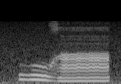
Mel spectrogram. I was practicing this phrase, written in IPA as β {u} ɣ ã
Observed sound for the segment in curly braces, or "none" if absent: u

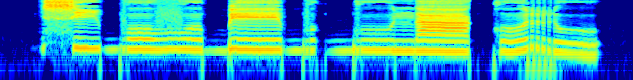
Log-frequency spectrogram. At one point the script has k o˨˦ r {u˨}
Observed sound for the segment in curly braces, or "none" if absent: u˨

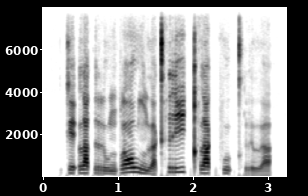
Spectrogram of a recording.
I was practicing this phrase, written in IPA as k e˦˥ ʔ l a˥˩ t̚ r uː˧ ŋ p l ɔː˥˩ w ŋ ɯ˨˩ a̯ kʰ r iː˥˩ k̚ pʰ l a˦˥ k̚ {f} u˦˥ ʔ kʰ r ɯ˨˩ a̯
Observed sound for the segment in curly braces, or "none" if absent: f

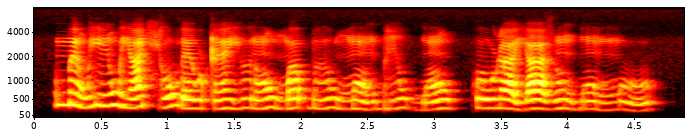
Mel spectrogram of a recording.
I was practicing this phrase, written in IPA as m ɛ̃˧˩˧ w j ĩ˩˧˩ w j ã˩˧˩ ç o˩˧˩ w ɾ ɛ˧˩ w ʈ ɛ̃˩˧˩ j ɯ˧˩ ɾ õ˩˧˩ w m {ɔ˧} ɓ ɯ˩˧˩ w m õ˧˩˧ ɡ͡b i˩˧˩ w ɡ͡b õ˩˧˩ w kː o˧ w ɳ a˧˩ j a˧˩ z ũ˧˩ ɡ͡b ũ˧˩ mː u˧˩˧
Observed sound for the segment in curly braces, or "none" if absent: ʌ˧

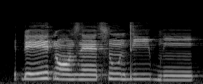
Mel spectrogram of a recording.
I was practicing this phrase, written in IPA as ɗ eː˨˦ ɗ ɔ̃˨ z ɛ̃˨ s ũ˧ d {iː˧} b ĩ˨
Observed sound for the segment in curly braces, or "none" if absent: iː˧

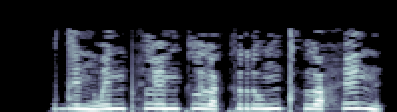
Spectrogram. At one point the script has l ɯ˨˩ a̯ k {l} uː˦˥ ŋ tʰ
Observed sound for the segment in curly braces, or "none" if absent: r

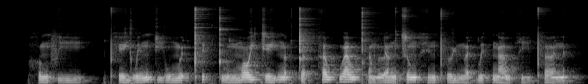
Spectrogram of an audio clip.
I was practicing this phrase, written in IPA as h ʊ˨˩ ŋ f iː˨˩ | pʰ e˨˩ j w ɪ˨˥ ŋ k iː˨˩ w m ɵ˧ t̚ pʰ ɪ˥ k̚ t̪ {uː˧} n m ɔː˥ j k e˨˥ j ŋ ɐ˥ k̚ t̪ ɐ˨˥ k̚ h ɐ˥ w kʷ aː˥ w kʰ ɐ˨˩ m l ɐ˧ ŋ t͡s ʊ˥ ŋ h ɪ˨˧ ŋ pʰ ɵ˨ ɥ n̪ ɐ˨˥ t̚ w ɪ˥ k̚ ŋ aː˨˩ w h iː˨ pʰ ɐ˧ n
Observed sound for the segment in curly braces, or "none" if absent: uː˨˩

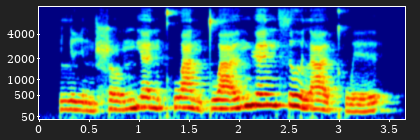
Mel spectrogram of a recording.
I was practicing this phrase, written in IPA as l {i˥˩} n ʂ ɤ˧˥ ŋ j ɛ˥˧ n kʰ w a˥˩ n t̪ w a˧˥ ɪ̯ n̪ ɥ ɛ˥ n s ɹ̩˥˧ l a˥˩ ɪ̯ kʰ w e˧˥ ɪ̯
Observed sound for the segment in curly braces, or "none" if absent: i˨˩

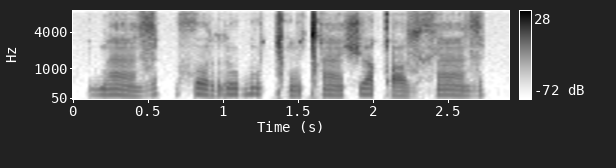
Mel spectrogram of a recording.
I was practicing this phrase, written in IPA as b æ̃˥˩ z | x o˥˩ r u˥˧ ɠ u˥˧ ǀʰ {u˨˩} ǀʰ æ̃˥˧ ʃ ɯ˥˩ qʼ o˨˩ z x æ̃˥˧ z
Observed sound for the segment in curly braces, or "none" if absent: ũ˨˩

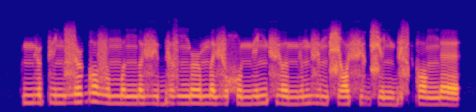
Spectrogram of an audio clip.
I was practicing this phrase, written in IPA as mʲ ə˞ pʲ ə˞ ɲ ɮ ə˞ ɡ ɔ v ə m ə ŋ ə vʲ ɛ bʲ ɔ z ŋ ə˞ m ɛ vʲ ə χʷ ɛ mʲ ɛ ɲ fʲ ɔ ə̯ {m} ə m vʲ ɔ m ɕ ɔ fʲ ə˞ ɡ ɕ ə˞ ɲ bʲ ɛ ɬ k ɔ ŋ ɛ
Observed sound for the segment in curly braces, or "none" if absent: mʲ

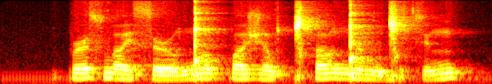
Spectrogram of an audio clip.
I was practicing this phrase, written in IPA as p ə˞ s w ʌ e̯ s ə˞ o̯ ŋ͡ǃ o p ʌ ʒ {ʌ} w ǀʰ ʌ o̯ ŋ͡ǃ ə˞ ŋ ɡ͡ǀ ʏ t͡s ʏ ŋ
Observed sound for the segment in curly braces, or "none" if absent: ʌ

